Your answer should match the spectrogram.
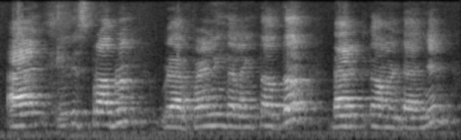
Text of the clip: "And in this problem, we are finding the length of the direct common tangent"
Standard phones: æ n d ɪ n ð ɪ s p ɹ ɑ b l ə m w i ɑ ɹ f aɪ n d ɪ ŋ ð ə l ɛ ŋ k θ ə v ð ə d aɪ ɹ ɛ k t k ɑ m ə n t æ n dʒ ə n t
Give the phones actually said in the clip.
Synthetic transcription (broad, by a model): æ n d ɪ n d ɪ s p ɹ ɑ b l ə m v i ɑ ɹ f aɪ n d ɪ ŋ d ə l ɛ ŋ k t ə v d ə d aɪ ɹ ɛ k t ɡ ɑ ə n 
